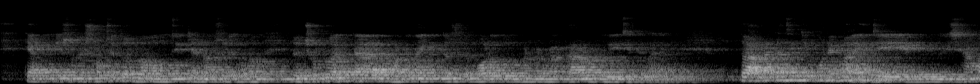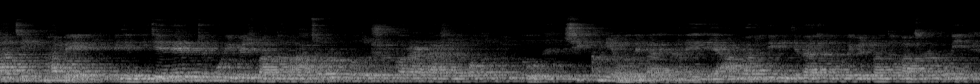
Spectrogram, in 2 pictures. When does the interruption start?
none

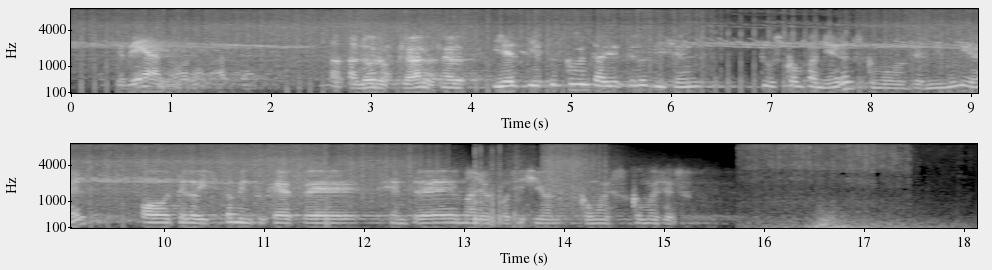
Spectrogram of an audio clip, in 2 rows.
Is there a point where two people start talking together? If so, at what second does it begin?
2.6 s

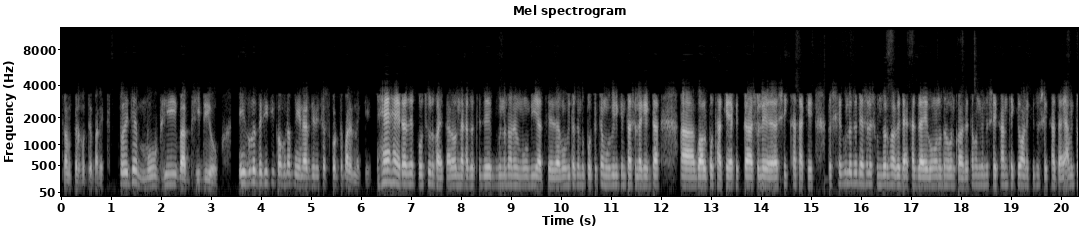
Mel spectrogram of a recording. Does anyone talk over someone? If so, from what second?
none

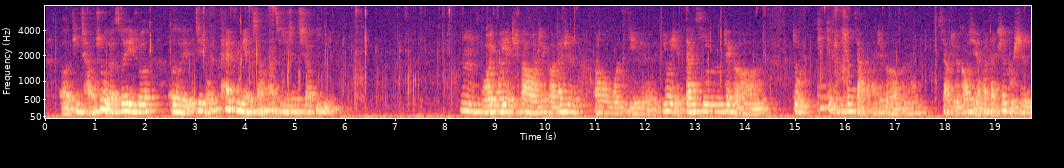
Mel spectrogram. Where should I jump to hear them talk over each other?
none

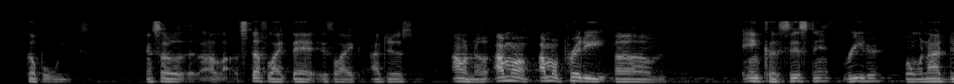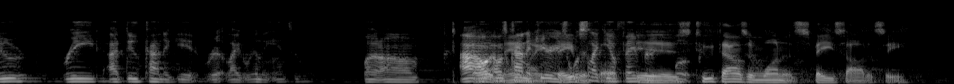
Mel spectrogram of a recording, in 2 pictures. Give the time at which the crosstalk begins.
14.3 s

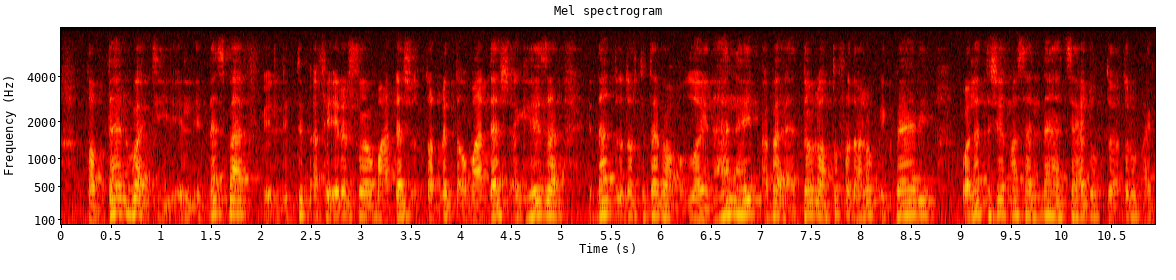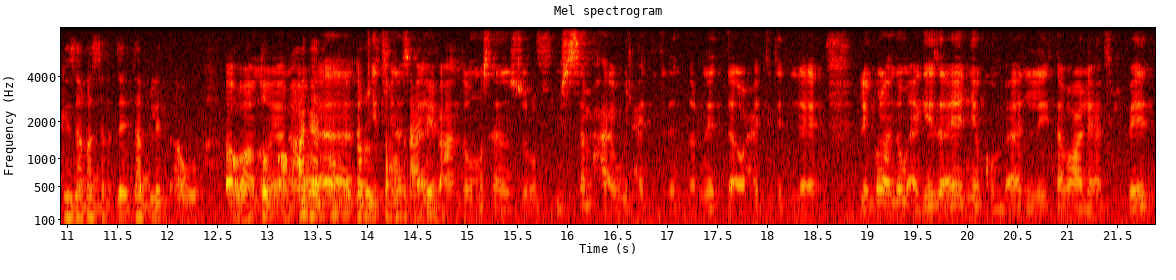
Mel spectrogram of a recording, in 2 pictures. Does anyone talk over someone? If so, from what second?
12.6 s

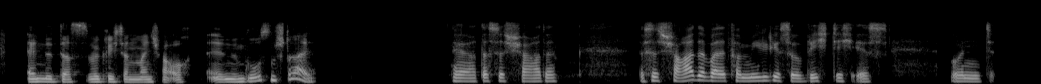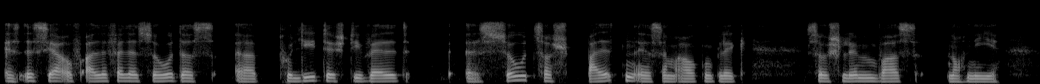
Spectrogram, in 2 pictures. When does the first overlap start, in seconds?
none

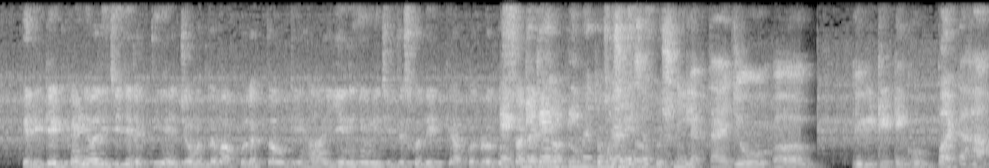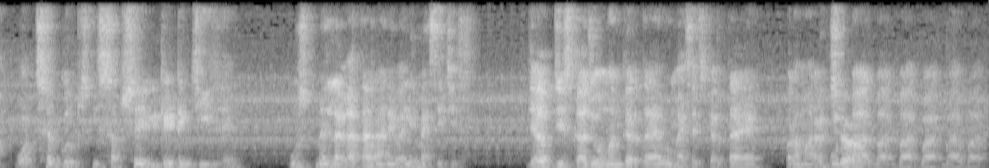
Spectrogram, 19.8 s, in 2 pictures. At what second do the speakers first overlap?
5.0 s

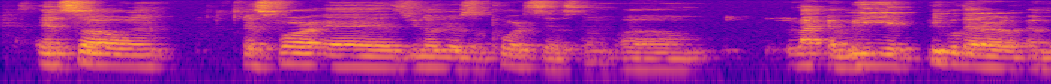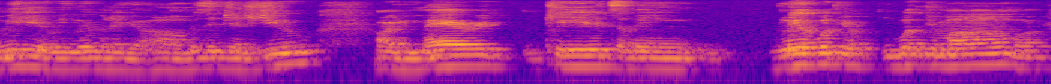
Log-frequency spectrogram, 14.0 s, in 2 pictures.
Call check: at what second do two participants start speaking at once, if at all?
none

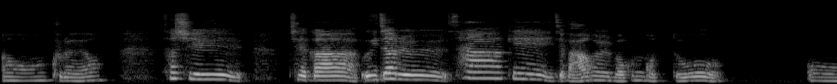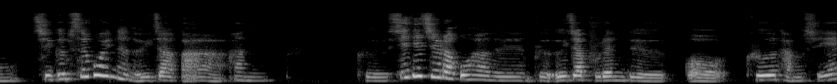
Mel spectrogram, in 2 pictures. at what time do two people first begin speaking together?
none

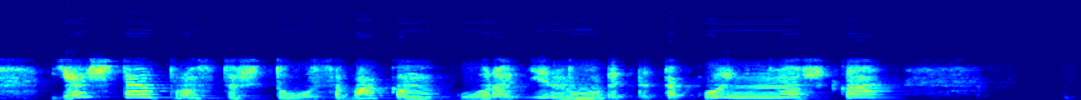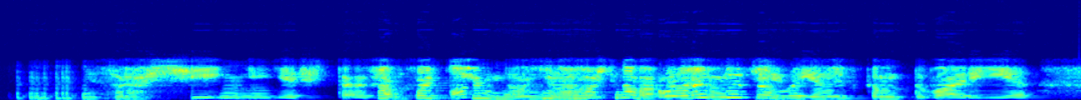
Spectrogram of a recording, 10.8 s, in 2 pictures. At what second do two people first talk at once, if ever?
7.3 s

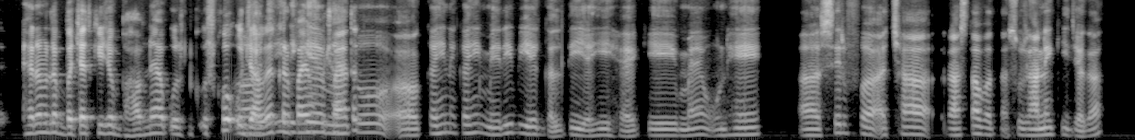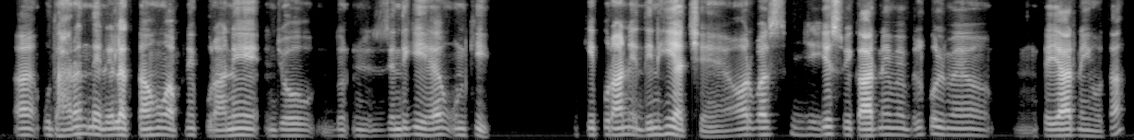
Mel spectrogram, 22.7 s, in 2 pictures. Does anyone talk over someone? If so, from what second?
2.4 s

